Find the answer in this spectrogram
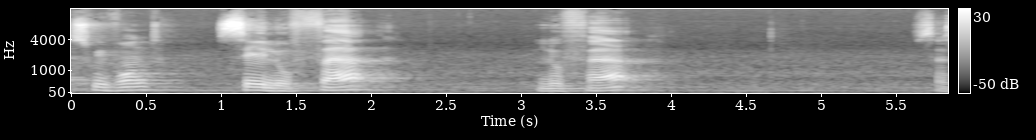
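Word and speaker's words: فاء: Le fa, ça s'écrit comme ça. Fa. Il y a un point au-dessus. Fa, c'est comme F, c'est le F.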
